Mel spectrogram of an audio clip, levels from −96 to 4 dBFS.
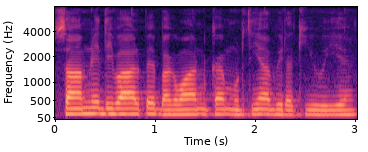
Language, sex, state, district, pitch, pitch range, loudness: Hindi, male, Arunachal Pradesh, Lower Dibang Valley, 135 Hz, 130-145 Hz, -17 LUFS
